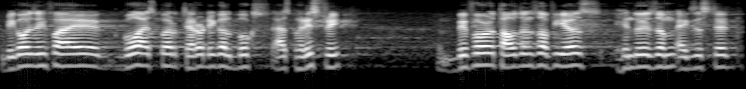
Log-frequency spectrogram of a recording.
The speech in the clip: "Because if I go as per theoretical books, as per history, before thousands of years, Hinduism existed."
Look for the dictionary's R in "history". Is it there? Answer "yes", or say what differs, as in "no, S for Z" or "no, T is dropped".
yes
